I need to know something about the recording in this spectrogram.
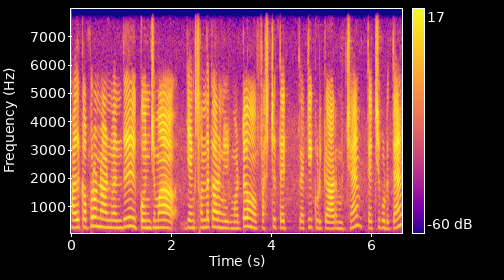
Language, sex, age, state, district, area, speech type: Tamil, female, 18-30, Tamil Nadu, Viluppuram, rural, spontaneous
